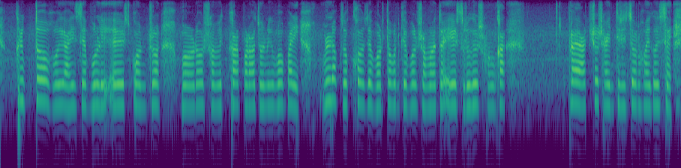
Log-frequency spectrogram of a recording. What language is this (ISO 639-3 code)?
asm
